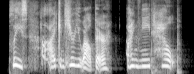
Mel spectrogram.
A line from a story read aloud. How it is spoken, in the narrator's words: pleaded the woman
